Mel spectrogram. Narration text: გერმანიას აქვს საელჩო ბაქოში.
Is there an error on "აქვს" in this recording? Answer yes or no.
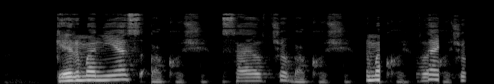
yes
